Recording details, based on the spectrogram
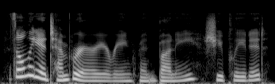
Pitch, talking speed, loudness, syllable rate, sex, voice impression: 210 Hz, 175 wpm, -19 LUFS, 6.7 syllables/s, female, feminine, adult-like, relaxed, slightly weak, soft, fluent, slightly raspy, slightly cute, friendly, reassuring, elegant, kind, modest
